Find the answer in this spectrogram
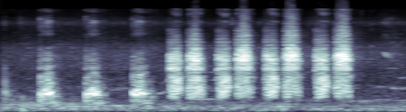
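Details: Black-winged myna delivering harsh song as a lure for training mynas: a few spaced rough notes build into a run of louder, raspy chack notes repeated about three times a second.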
